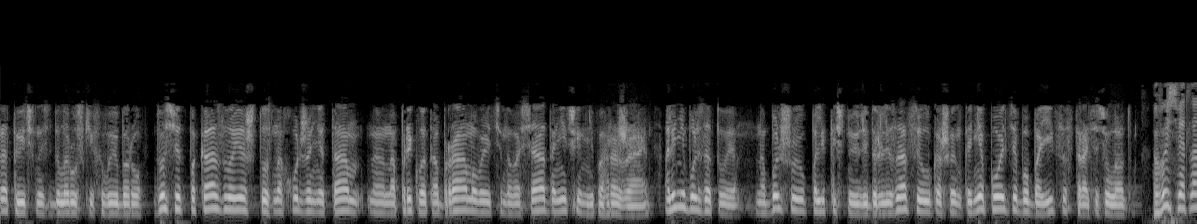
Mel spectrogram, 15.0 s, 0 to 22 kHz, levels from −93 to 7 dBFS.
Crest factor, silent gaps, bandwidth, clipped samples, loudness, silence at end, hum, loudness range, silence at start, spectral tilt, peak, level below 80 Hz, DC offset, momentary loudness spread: 16 dB; none; 5.8 kHz; under 0.1%; -26 LUFS; 0 s; none; 2 LU; 0 s; -10.5 dB/octave; -10 dBFS; -66 dBFS; under 0.1%; 6 LU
